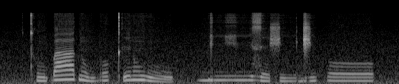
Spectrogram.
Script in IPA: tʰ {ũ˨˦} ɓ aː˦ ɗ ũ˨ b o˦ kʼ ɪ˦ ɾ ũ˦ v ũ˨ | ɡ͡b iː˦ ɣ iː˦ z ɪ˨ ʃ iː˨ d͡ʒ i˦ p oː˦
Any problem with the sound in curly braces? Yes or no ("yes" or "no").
yes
